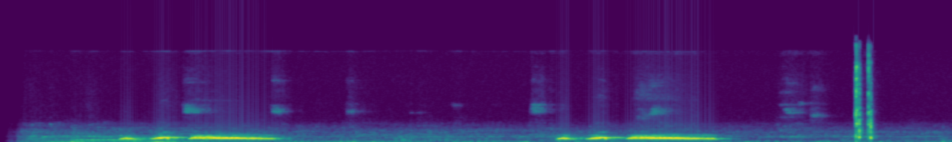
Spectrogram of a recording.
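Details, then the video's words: Caged spotted dove that calls often, especially when people are near its cage, recorded for luring and stimulating wild doves: two soft three-part coos, short notes rising into a long rolling hum, about three seconds apart, then a sharp click. "SUARA PANGGILAN DAN PANCINGAN TEKUKUR TERBARU | TEKUKUR GACOR BAGUS BUAT PIKAT"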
